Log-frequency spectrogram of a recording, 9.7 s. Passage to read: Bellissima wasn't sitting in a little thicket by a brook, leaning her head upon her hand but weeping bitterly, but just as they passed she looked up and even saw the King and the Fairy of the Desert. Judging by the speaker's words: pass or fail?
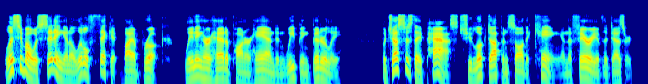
fail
